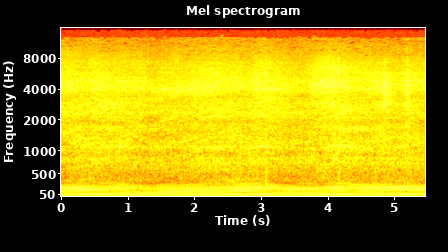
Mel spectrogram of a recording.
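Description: Polaris Scrambler ATV engine running while the quad is ridden slowly over rough ground, its pitch wavering slightly as the throttle is worked unevenly.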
